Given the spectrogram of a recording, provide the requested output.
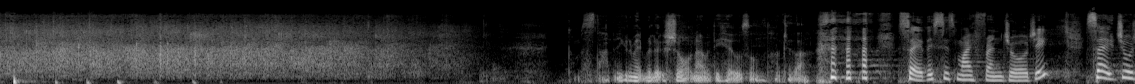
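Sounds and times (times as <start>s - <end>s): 
audience applause: 0.0s - 4.7s
speech: 6.2s - 11.3s.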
